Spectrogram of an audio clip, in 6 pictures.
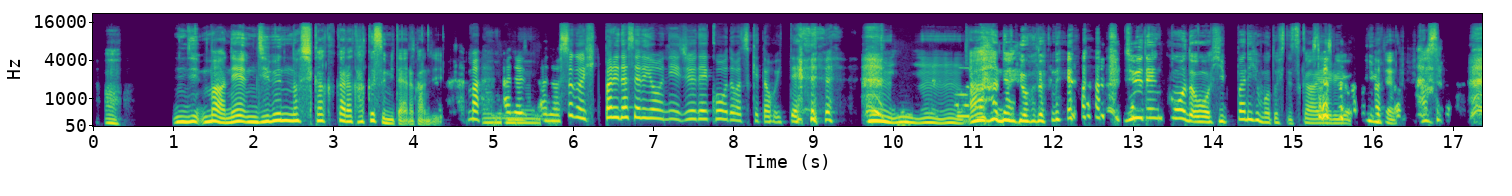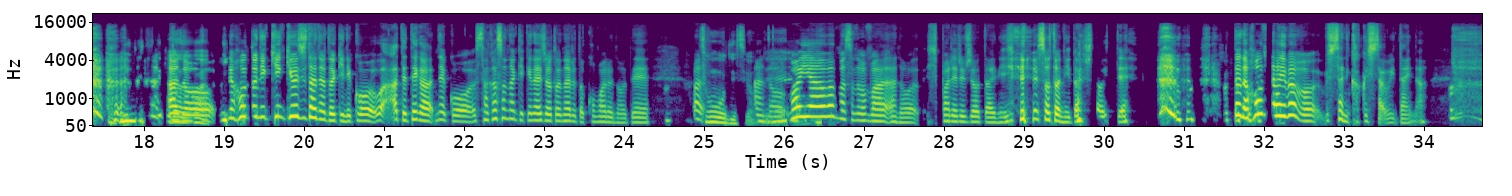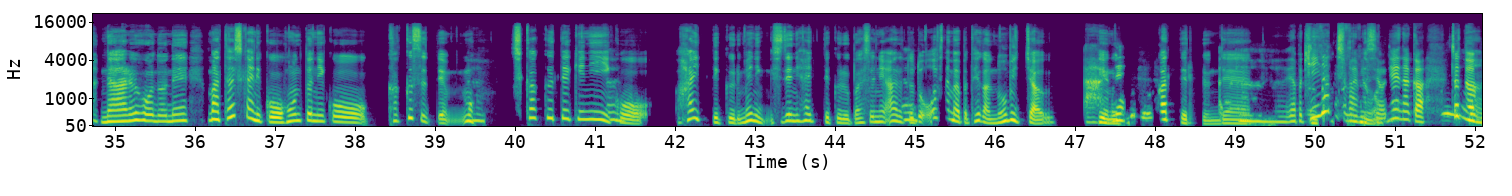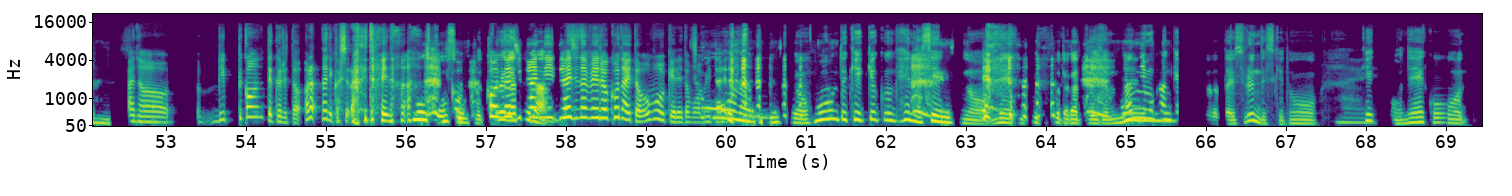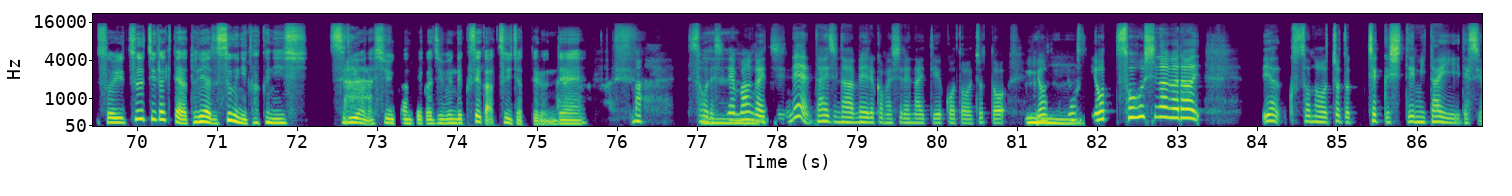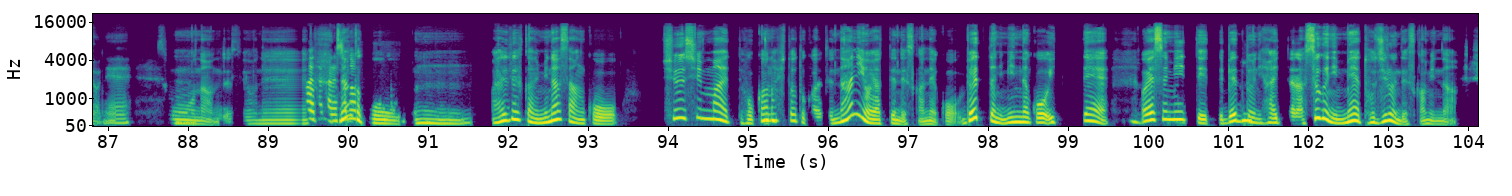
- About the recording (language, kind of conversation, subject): Japanese, advice, 就寝前のルーティンを定着させるにはどうすればよいですか？
- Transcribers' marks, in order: unintelligible speech; laughing while speaking: "ああ、なるほどね"; laugh; unintelligible speech; laugh; anticipating: "そう そう そう そう そう … ちゃうみたいな"; laugh; other noise; laugh; tapping; laughing while speaking: "みたいな"; joyful: "そうなんですよ"; laugh; laugh; unintelligible speech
